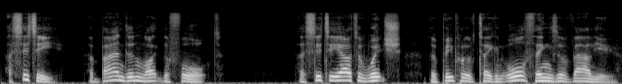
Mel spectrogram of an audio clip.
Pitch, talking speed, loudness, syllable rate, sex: 145 Hz, 185 wpm, -16 LUFS, 5.6 syllables/s, male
